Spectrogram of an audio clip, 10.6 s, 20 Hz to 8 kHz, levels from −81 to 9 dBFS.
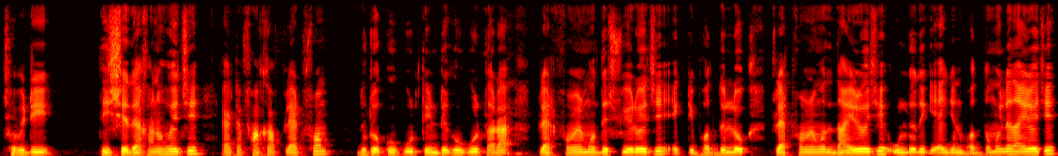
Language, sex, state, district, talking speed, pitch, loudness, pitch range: Bengali, male, West Bengal, Jhargram, 185 wpm, 125 Hz, -20 LUFS, 115-135 Hz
